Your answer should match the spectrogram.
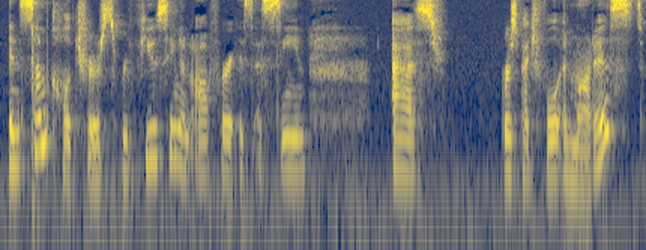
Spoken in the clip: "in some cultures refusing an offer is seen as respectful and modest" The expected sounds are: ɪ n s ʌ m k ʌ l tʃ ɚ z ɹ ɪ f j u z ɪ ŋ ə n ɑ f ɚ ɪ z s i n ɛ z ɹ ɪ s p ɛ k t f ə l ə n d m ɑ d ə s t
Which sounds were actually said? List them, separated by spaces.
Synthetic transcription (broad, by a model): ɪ n s ʌ m k ʌ l tʃ ɚ z ɹ ɪ f j u z ɪ ŋ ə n ɑ f ɚ ɪ z s i n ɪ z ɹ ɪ s p ɛ k t f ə l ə n m ɑ d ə s t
